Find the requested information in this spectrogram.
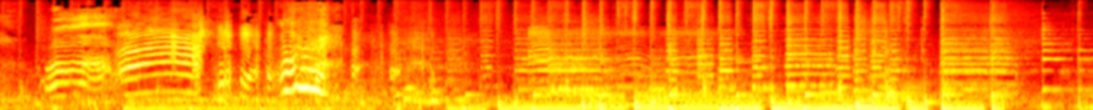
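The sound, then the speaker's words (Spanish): A newborn baby cries just after delivery in a hospital delivery room, loud wailing cries with wavering pitch at the start, followed by a busier mix of other sounds. “y su bebé sale”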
